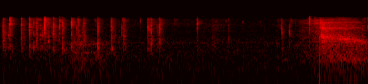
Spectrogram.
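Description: Quick, light keystrokes on a computer keyboard entering text into a PowerPoint text box, a rapid irregular patter of faint clicks that pauses briefly before a final soft burst.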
